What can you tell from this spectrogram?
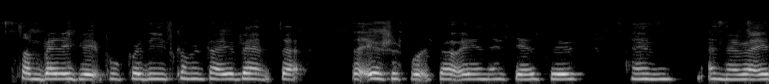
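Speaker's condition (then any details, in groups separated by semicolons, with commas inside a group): Cerebral palsy; affects balance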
